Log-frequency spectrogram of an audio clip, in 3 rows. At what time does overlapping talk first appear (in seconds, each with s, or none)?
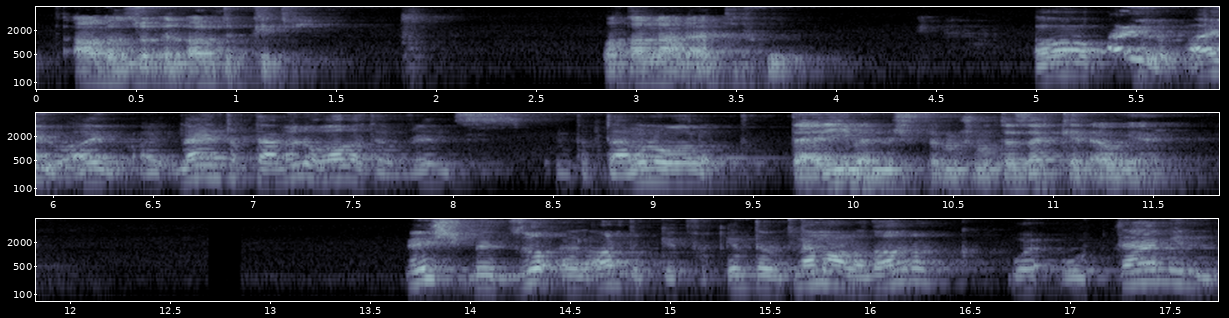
none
